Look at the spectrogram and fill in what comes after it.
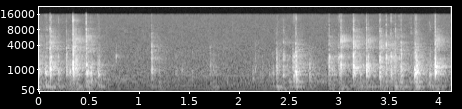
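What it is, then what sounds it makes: Plastic computer keyboard being typed on. Fingertips and nails type and tap on the keys of a full-size black plastic computer keyboard with a hollow housing. Quick bursts of bright, clicky keystrokes come in with a near-silent pause in the middle, and the tapping resumes in a denser run. Each click is short and dry with almost no ring.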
